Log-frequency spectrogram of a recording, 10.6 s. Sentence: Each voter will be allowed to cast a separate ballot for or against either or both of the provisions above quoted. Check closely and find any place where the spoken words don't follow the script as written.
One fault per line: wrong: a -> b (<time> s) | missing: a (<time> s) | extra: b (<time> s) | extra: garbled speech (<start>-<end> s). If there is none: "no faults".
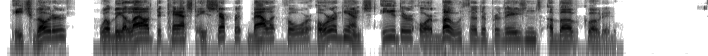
no faults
